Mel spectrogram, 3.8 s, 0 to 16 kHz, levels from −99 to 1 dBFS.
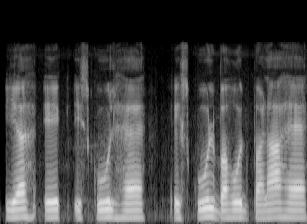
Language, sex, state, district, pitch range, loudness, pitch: Hindi, male, Jharkhand, Deoghar, 120-125 Hz, -18 LUFS, 120 Hz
